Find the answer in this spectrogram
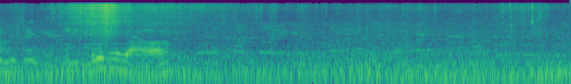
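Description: A steady low engine rumble, with a short burst of voice and a single sharp knock just under a second in.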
